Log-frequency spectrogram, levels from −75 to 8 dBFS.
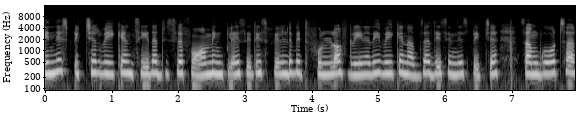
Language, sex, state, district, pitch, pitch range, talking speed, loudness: English, female, Punjab, Fazilka, 250 Hz, 240-260 Hz, 225 wpm, -17 LUFS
